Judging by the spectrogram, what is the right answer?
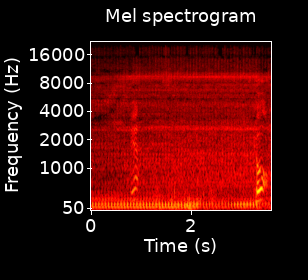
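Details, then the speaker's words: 1999 Cub Cadet HDS 2135 riding lawnmower on a cold start, idling with an even, low putt-putt purr, steady firing beat, no misses or knocks; normal idle. "Listen to that Cub Cadet purr. That was on the cold start too."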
